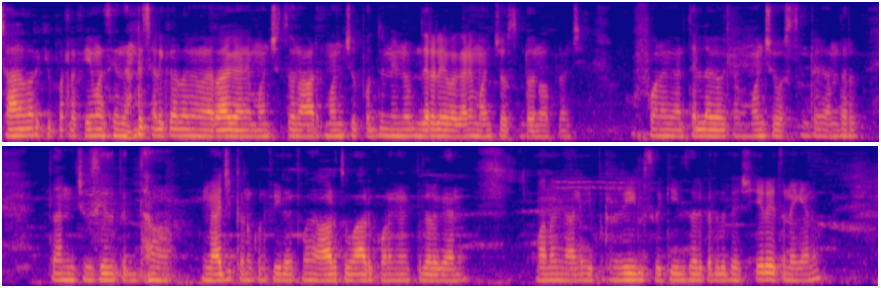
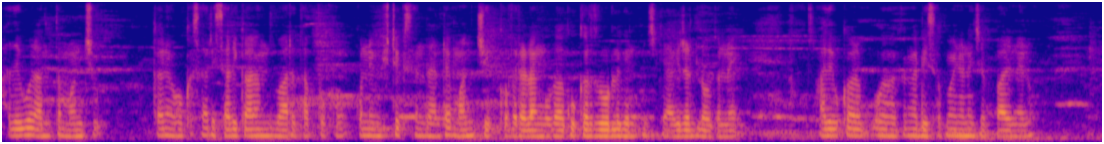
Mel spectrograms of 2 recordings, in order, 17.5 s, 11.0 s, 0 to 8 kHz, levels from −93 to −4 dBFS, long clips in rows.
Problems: background sounds at intervals, background conversations at intervals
